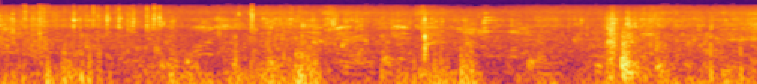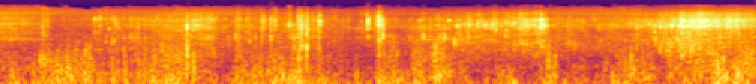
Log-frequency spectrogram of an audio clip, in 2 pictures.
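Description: Wind buffeting the microphone with a heavy, uneven low rumble, over water slapping against a small boat's hull, with a few short knocks.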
